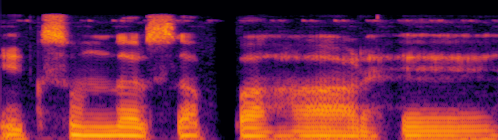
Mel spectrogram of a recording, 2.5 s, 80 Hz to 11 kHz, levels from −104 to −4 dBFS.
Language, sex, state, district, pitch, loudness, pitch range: Hindi, male, Jharkhand, Sahebganj, 100 Hz, -26 LUFS, 95-100 Hz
